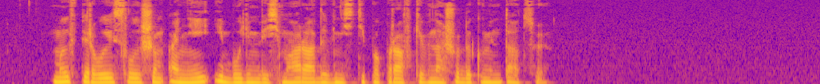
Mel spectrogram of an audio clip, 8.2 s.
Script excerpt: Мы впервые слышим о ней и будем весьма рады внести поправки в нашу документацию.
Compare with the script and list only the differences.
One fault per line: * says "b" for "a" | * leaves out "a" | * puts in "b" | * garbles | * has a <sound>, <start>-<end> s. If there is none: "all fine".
all fine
